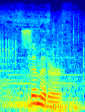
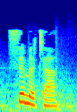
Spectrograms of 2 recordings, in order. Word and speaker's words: scimitar: that pronounce symmeter again here let me show you simmeter there you go that's the american pronunciation scimitar scimitar let's go with the the british pronunciation scimitar there you go let's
